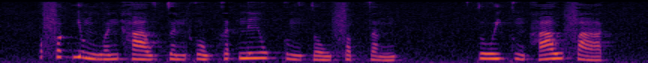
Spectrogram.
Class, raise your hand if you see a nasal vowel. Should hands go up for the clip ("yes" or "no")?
no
